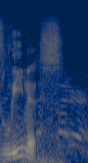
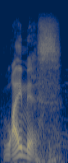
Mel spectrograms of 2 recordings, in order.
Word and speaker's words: Lemus: It is Lemus. How are you pronouncing it last time? Why miss? Really?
